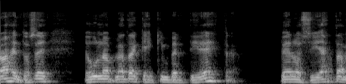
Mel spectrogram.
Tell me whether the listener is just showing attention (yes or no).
yes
